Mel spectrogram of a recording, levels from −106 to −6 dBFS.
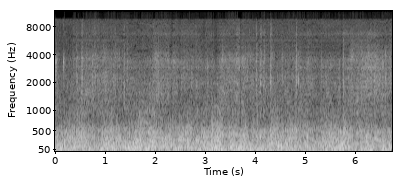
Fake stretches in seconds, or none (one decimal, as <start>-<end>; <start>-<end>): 1.4-3.8; 4.9-6.7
